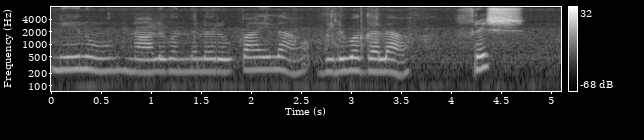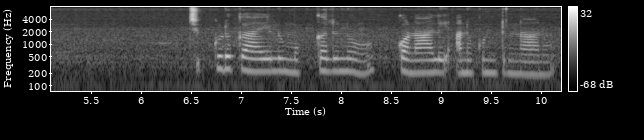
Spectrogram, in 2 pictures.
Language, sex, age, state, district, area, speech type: Telugu, female, 18-30, Andhra Pradesh, Krishna, urban, read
